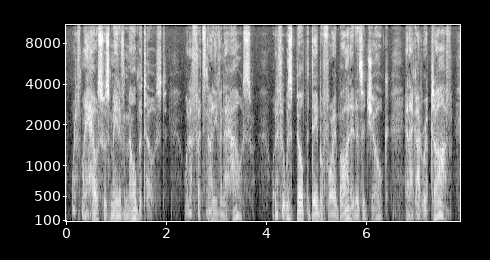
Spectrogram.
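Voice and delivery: hushed, whispered late-night worrying; paranoid whisper. Acted. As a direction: whisper anxious thoughts to yourself in bed. Paranoid thoughts while falling asleep.

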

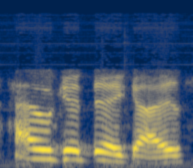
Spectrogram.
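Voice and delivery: normal talking voice

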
